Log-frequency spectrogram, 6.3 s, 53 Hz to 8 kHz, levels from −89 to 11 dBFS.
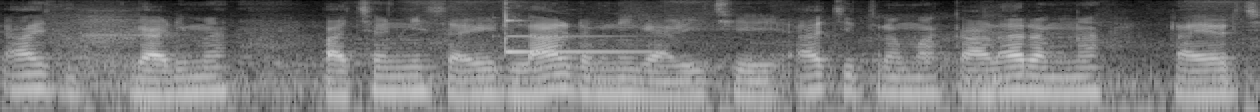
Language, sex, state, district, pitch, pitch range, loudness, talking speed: Gujarati, male, Gujarat, Valsad, 125 Hz, 115-135 Hz, -19 LUFS, 145 wpm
